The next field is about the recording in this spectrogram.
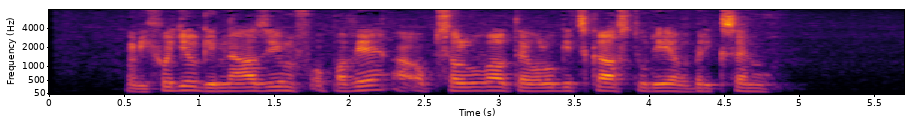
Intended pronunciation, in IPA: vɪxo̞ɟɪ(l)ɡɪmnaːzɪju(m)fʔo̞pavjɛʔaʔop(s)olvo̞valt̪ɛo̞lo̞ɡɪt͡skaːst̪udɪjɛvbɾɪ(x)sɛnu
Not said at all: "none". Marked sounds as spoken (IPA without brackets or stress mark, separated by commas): l, m, s, k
